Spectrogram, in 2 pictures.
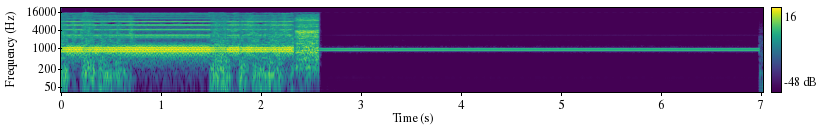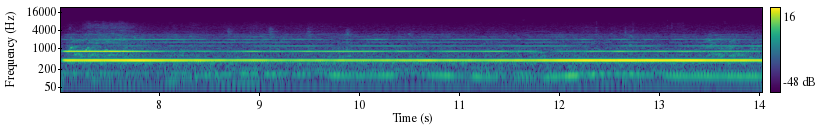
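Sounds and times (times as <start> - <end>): harsh electronic static with whining: 0.0 - 2.6
steady electronic tone: 0.0 - 2.6.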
